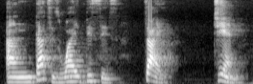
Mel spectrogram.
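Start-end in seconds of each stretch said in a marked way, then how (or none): 1.9-3.3 "Tai" and "Jian" each dropped in pitch; falling tones. Shown as a demonstration. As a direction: drop the sound on "Tai" and "Jian". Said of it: "you're dropping the sound".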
